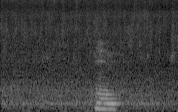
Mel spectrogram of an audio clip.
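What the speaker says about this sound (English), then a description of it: "recording live from the shower" Water running in a shower forms a steady hiss throughout, and a person briefly speaks partway through.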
